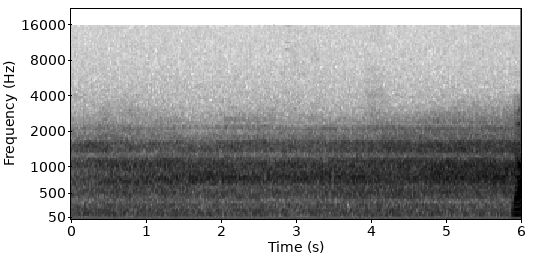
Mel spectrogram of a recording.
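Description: Steady background noise, a faint hum and hiss that grows slowly louder, with no distinct event in it.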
